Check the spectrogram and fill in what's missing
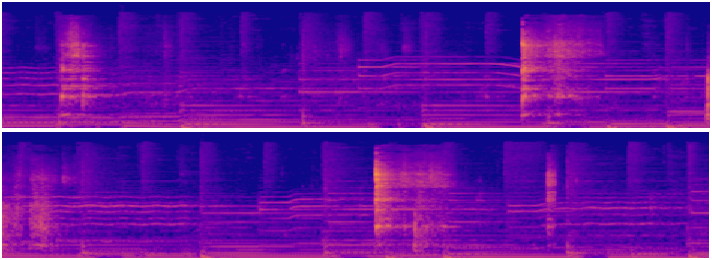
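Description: Spaghetti chow mein being mixed in a pan: scattered clinks and scrapes of a utensil against the pan recur irregularly at close range over a quiet background, with no speech.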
